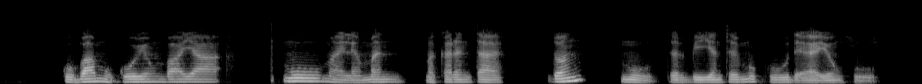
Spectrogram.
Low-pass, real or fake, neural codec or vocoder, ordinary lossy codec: 7.2 kHz; fake; codec, 16 kHz, 0.4 kbps, LongCat-Audio-Codec; none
